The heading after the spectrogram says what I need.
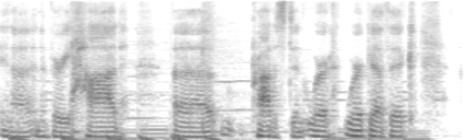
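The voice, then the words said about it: Put-on Boston accent. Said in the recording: “pulling in my Boston accent there.”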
